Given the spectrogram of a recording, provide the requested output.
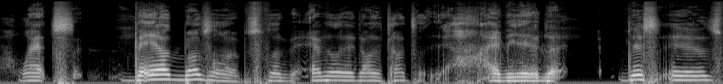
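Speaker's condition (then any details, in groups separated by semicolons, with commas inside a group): Non-progressive muscular dystrophy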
